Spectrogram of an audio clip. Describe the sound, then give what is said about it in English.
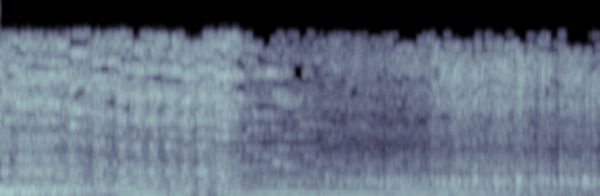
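The motor of an old truck being driven by the characters Lum and Abner chugs steadily, with a low droning rumble and a slightly uneven, rough edge running throughout, no voices over it. “The motor sounds kind of cute. Just listen to that.”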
